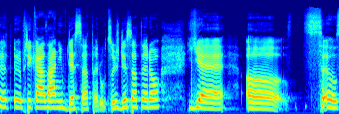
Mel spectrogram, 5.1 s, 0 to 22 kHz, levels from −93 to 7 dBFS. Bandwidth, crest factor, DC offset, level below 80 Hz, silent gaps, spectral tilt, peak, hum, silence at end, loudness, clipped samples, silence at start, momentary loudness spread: 16.5 kHz; 20 dB; under 0.1%; -72 dBFS; none; -3.5 dB/octave; -6 dBFS; none; 0 s; -25 LUFS; under 0.1%; 0 s; 14 LU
